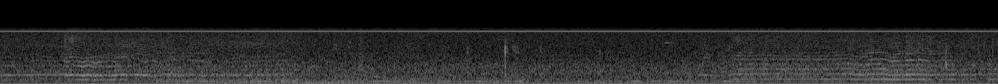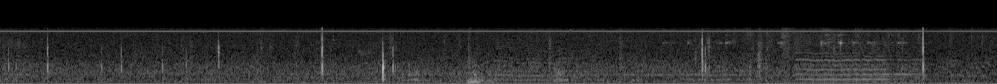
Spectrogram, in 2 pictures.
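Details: Honey bees pollinating white and yellow Shasta daisy flowers in a garden in spring or summer; low droning buzzes come and go, rising and fading in short passes over steady background hiss, with scattered small clicks.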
